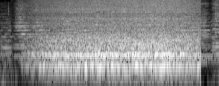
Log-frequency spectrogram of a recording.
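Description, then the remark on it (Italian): A steady, dense buzzing of a man's honeybees, like a swarm, in a quiet place far from traffic and cities, holding at an even level for about two seconds before cutting off abruptly. No voices. “Il ronzio delle sue api.”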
